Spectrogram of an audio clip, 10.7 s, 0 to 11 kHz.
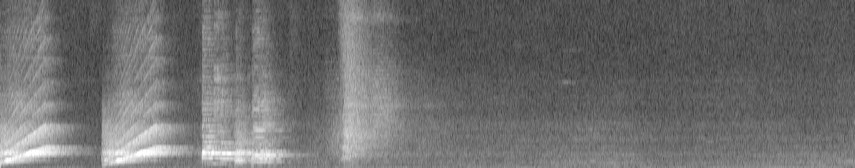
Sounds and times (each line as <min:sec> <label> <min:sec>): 0:00.0 test fire alarm system 0:03.6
